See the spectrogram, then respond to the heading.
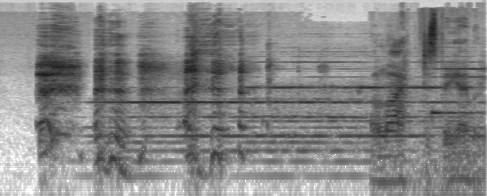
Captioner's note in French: rigolant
